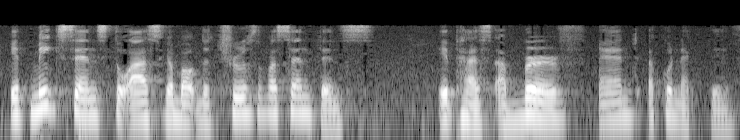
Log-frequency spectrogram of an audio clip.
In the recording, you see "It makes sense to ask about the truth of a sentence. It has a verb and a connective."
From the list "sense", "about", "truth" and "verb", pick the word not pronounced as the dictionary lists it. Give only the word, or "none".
verb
